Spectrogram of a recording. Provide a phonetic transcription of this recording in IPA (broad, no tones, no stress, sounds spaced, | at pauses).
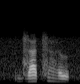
d͡z a t͡s a̤ ʊ̯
